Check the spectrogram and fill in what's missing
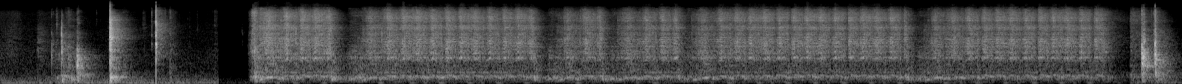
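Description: An old VW Beetle engine, unstarted in over 25 years, cranks with a rapid, rattling chug that runs steadily for several seconds after a few short clicks and bursts.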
